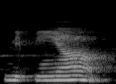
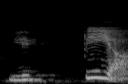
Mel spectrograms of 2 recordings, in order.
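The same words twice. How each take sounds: First: "लिपियाँ" with a clearly nasal final "याँ", said slowly; correct pronunciation. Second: "लिपिया" said slowly with a plain final "या", no nasal sound; slow wrong take "लिपिया", ending without nasalisation; wrong pronunciation. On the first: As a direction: model the right form "लिपियाँ", nasalising the end. ("लिपियाँ" सही उच्चारण, अनुनासिक "याँ" के साथ) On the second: ("लिपिया" धीरे से, बिना अनुनासिक के) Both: Shown as a demonstration. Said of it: "उच्चारण में अंतर है".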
